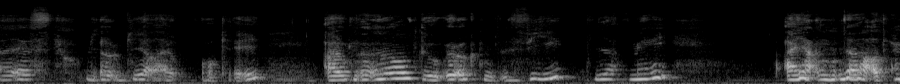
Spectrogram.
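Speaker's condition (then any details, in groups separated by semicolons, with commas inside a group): Dystonia; generalized dystonia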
